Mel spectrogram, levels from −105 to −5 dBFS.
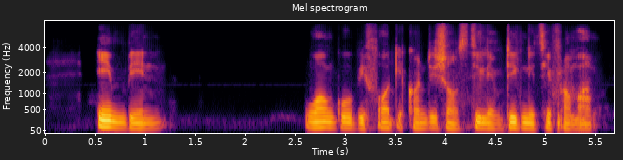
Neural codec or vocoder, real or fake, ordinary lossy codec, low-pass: codec, 16 kHz, 4 kbps, X-Codec, HuBERT features, trained on LibriSpeech; fake; none; 7.2 kHz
